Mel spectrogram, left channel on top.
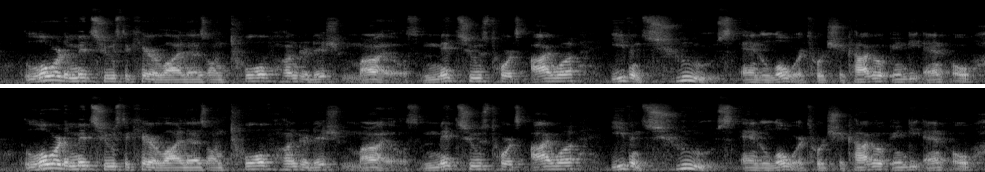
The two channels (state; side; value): normal; both; correlation 0.64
